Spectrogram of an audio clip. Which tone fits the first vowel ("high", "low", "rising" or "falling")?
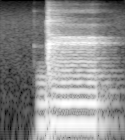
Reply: high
